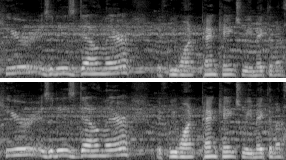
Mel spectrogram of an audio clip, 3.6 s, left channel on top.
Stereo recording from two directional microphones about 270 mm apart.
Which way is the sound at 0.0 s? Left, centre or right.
Centre.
